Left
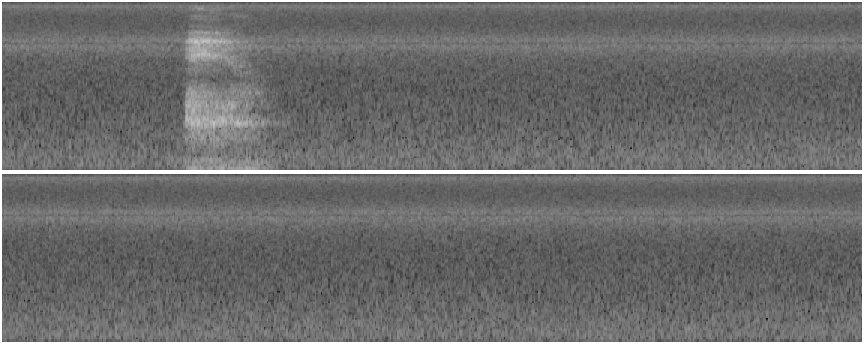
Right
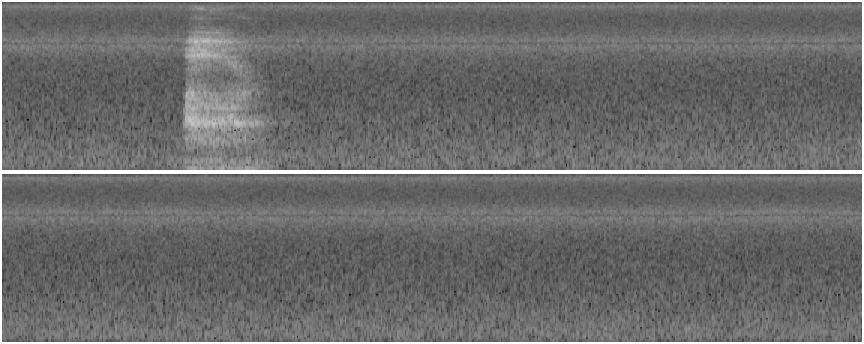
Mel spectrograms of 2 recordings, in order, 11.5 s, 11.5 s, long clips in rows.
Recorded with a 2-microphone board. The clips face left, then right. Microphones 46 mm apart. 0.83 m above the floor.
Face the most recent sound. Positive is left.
turn(degrees=-55)  # may be behind; listen again after turning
